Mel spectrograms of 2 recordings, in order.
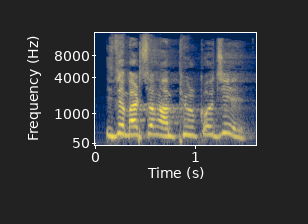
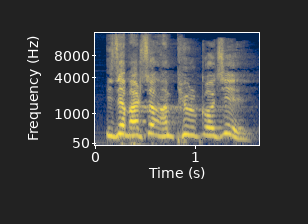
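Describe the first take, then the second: First: 말썽 stressed and held, falling at the end; weight on 말썽. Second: 이제 pushed high and loud, falling at the end; father presses his son hard on 이제; pressing question. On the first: 아버지가 같은 질문을 되풀이하며 말썽에 무게를 싣기. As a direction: repeat it, leaning on 말썽 this time. Repeat of the question. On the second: 아버지가 아들을 다그치며 이제를 강조해 묻기. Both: Retold or imitated.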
